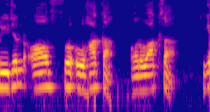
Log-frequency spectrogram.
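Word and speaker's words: Oaxaca: minister reference तू D reason of हक और वाका सा ठीक है वहां का प्रोनाउंस करते हैं हम इसको एक्स इस प्रोनाउंस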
